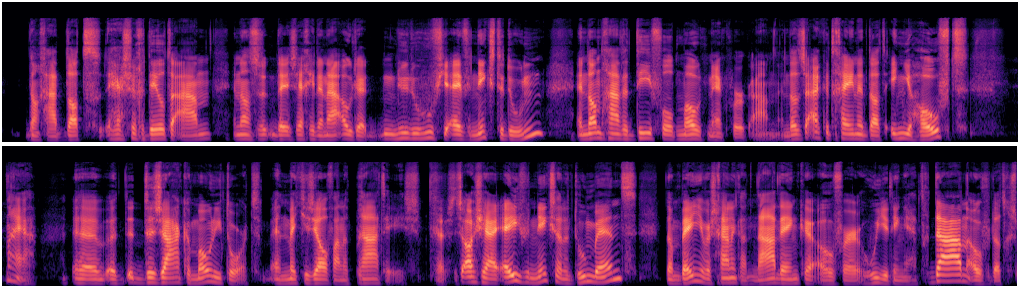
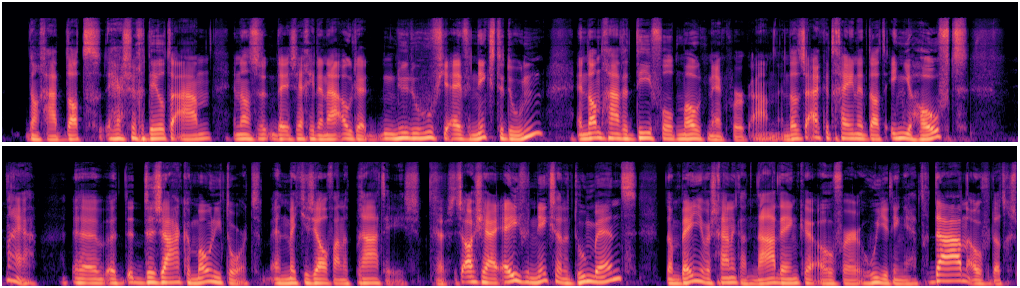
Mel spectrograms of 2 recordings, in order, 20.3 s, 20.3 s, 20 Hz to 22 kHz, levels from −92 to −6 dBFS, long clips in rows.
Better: second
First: thin; very; fading below 300 Hz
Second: none

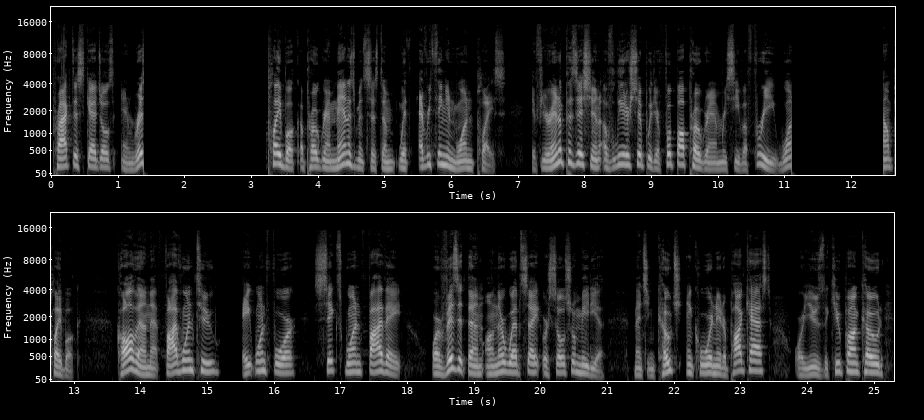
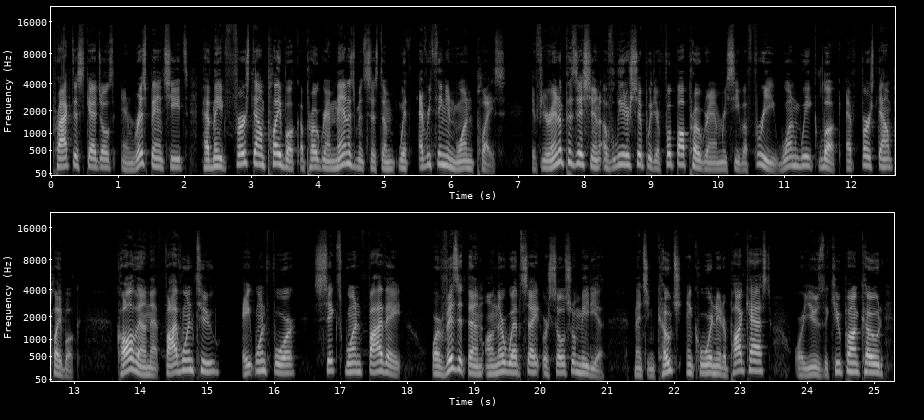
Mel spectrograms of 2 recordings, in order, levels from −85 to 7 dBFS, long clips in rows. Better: second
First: audio cutting out; at 1.5 s for 2 s and at 11 s for 1.5 s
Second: none

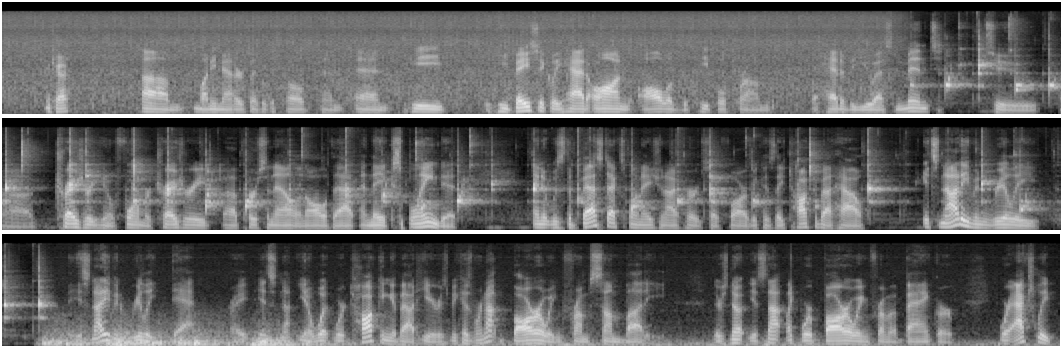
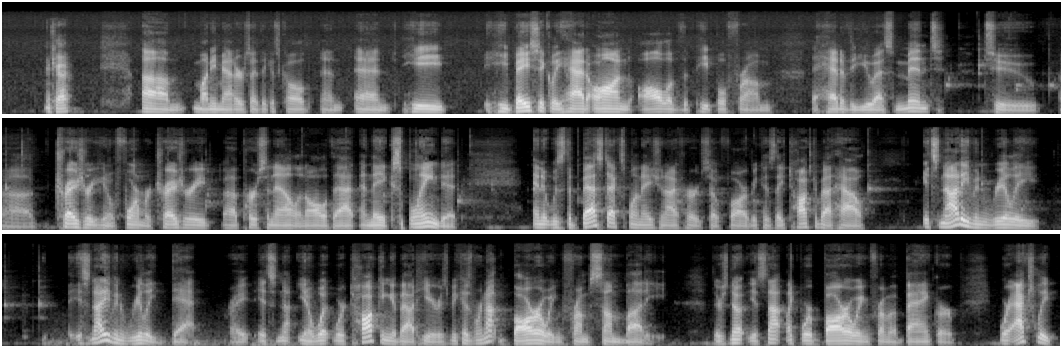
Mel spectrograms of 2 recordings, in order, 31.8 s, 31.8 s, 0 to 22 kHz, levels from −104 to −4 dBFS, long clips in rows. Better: second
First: rain or running water; loud; throughout; 4 dB below the speech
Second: rain or running water; faint; throughout; 30 dB below the speech

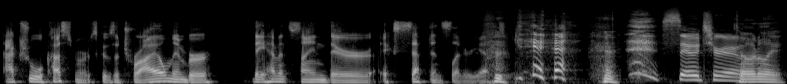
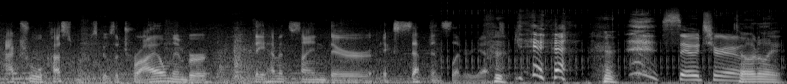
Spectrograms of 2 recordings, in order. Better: first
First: none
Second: machinery noise; noticeable; throughout; 10 dB below the speech

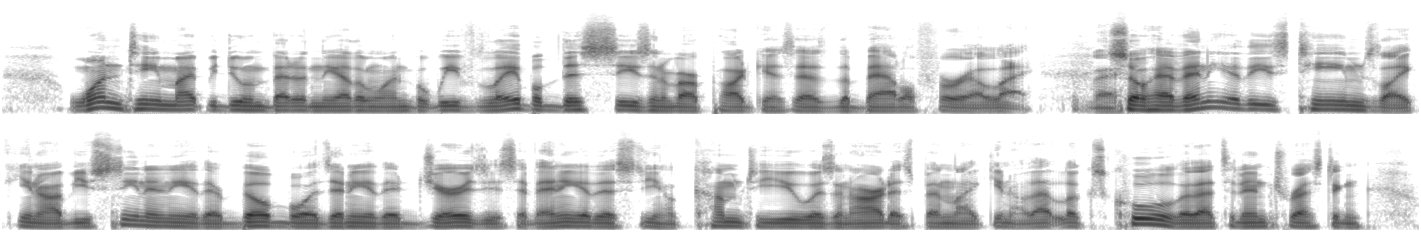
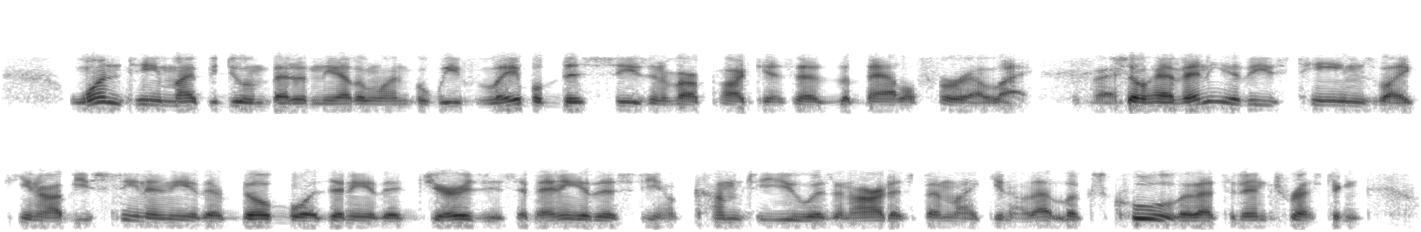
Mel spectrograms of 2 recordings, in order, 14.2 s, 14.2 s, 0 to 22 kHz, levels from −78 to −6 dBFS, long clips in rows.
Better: first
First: none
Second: phone-call audio

